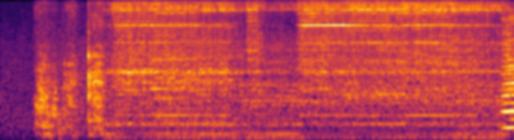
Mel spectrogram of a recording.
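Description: Small power saw running steadily while its blade cuts through plywood, with a rasping cut over the motor's even hum. It comes in about a second in and grows louder about midway.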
